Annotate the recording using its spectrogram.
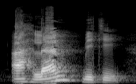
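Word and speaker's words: أهلا بكِ: Atau kalau kita ingin wakafkan juga boleh ahlan bik. Ya, untuk perempuan ahlan bik. Jadi tidak ada persoalan kalau dalam pengucapan kita wakafkan huruf terakhirnya. Kalaupun kita juga baca, maka ini juga tidak ada masalah, kedua-duanya boleh.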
